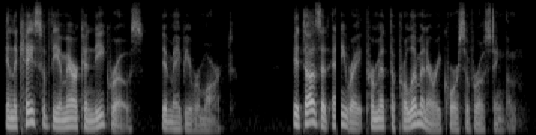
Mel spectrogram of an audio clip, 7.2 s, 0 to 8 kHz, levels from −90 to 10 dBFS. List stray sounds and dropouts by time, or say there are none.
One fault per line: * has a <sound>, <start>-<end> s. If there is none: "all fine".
* has a dropout, 4.5-4.5 s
